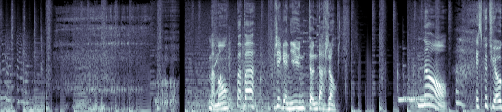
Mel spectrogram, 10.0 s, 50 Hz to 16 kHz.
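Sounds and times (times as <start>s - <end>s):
background music: 0.0s - 10.0s
man snoring: 0.9s - 3.7s.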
